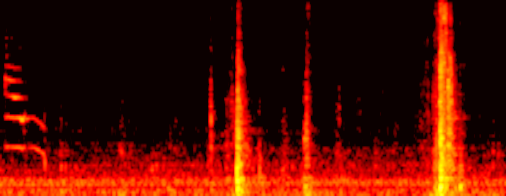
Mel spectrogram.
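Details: Caged four-month-old female Norwegian Forest Cat called Ren, talkative and affectionate, lets out a short falling meow at the start, followed by several loud knocks or bumps against the cage and quiet indoor background.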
